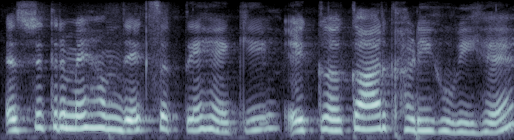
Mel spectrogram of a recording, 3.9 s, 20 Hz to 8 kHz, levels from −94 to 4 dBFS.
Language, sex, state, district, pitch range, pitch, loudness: Hindi, female, Bihar, Gopalganj, 225-270 Hz, 245 Hz, -20 LUFS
